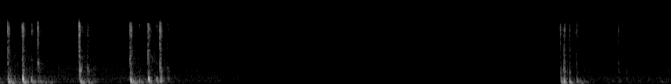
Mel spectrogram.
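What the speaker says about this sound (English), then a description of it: "So then you can go to double click" Crisp computer clicks, a few quick pairs of double-clicks close to the microphone, then a pause of silence before another short cluster of clicks.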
